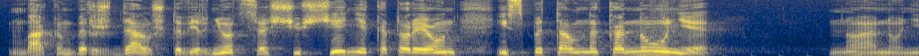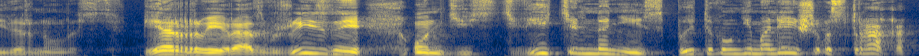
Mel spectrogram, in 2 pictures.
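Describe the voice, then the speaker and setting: A man reading literary narration for a 1960s radio play, with expressive, emphatic phrasing. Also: a little high, a little slow. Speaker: audio drama narrator. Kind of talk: dramatic literary narration, 1960 Soviet radio. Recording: 1960 Soviet radio recording.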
